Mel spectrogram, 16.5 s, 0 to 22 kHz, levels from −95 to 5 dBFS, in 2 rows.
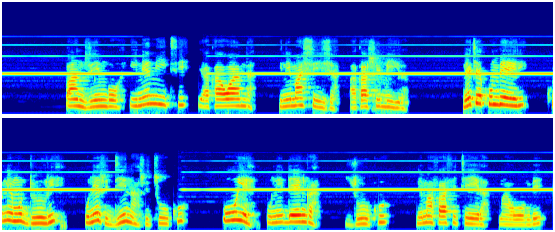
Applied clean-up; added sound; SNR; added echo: none; Wind instrument, woodwind instrument; 12 dB; none.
